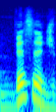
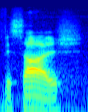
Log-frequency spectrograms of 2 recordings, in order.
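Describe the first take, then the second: First: The name is said with an English pronunciation. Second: The name is said with a French pronunciation. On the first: "I'm pretty sure that is how you pronounce it" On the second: "I am very used to saying him, uh, saying his name as Visage. That is actually face in French"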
